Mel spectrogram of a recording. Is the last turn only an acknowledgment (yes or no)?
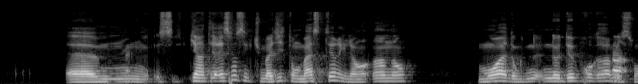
no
